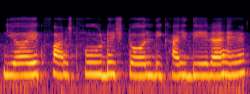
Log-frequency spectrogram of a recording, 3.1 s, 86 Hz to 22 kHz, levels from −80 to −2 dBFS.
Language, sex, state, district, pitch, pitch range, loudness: Hindi, female, Gujarat, Gandhinagar, 270 Hz, 260-280 Hz, -15 LUFS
